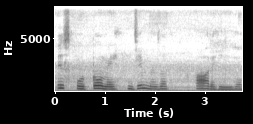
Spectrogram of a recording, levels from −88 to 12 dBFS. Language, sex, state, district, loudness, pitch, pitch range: Hindi, female, Madhya Pradesh, Umaria, -18 LUFS, 235 Hz, 220-270 Hz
